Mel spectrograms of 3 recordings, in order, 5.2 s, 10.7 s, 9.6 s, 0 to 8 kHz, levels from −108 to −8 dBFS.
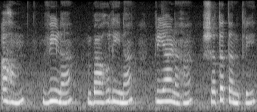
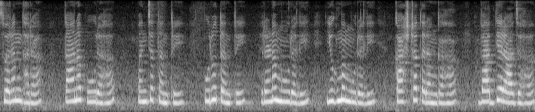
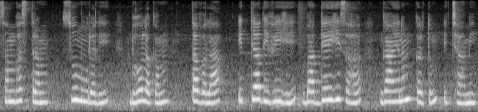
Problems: none marked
